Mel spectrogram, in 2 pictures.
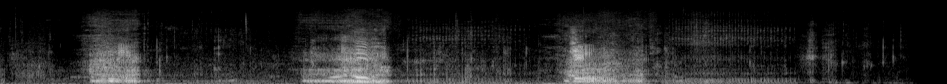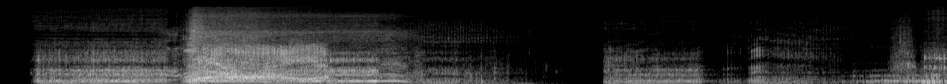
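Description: Film sound effect of a bear roaring and growling in separate edited clips: three short roars in the first six seconds, a longer roar around eleven to thirteen seconds, and more growling near the end. Between clips the sound cuts abruptly to dead silence twice.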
